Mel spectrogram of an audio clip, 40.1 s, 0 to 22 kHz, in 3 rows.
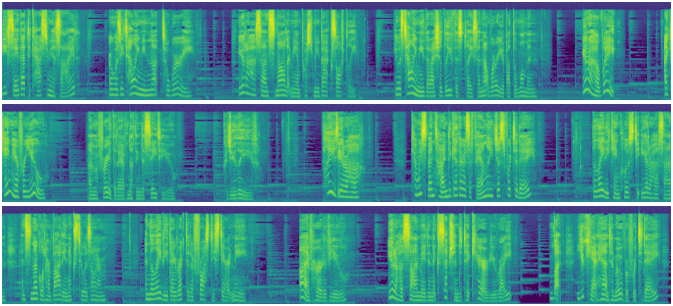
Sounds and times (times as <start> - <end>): Music: 0.0 - 40.1
Narration, monologue: 0.0 - 40.1.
